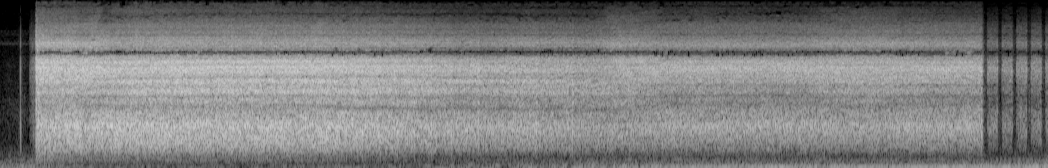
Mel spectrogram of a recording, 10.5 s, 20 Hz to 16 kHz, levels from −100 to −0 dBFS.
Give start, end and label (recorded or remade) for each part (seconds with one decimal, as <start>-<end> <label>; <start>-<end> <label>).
0.0-3.2 recorded; 3.2-5.1 remade; 5.1-7.1 recorded; 7.1-8.5 remade; 8.5-10.5 recorded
